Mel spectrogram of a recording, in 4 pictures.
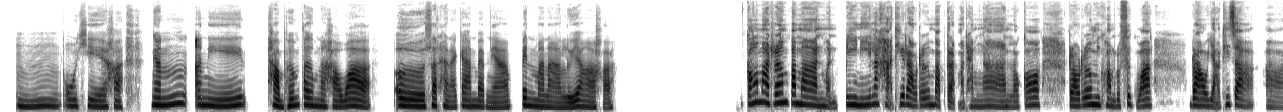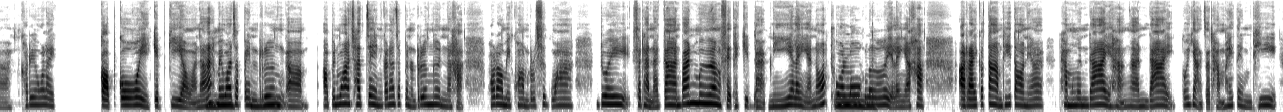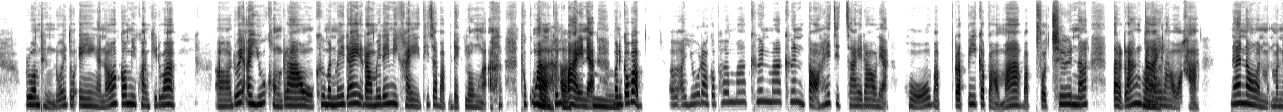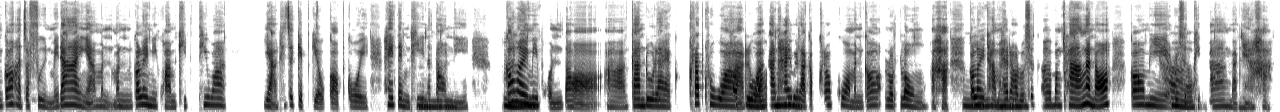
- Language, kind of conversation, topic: Thai, advice, คุณรู้สึกผิดอย่างไรเมื่อจำเป็นต้องเลือกงานมาก่อนครอบครัว?
- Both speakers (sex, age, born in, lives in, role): female, 35-39, Thailand, Thailand, advisor; female, 40-44, Thailand, Greece, user
- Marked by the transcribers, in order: other noise; tapping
